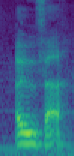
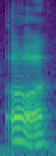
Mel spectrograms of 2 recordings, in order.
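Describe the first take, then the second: First: The word is said as two syllables, with V. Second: The word is said as one syllable, without V. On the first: "rather than two syllables, over, with the V sound" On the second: "it should be pronounced as one syllable"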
